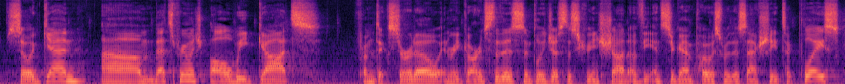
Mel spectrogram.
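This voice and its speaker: A man's voice: fairly high pitch, moderate pace, a bit bright. A man hosting gaming news commentary, chatty and emphatic, talking directly to his viewers. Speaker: YouTube gaming news host. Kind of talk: energetic video commentary, reading articles aloud.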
